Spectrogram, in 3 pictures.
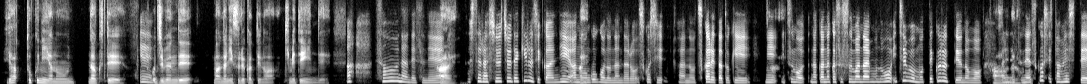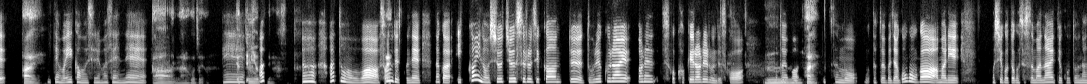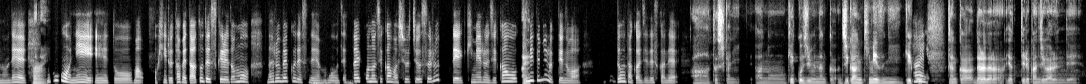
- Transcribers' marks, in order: static; distorted speech; other background noise
- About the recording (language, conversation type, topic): Japanese, advice, 仕事に集中できず、つい常にだらだらしてしまうのですが、どうすれば改善できますか？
